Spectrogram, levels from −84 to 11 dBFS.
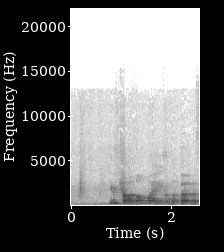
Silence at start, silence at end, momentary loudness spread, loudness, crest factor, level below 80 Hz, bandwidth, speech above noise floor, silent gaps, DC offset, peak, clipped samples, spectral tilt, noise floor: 0 s; 0 s; 19 LU; -19 LUFS; 20 dB; -50 dBFS; 13.5 kHz; 21 dB; none; under 0.1%; 0 dBFS; under 0.1%; -6 dB/octave; -39 dBFS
